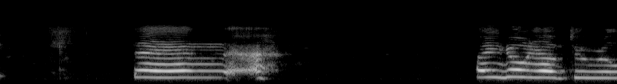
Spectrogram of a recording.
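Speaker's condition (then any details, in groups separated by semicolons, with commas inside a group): Cerebral palsy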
